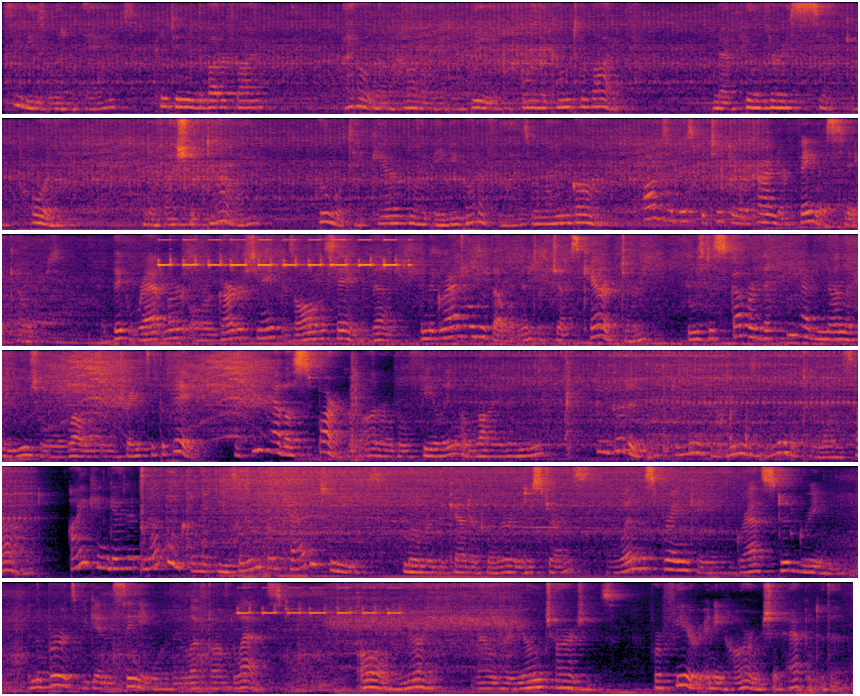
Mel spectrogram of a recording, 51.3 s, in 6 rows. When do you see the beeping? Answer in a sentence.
The beeping can be heard from 18.6 to 21.2 s and from 45.1 to 46.9 s.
